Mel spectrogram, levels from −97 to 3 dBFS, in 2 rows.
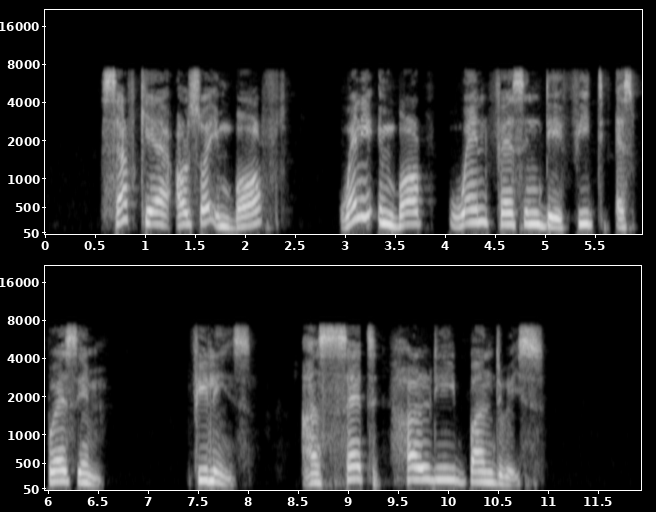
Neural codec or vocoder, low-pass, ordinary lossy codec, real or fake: none; 7.2 kHz; none; real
